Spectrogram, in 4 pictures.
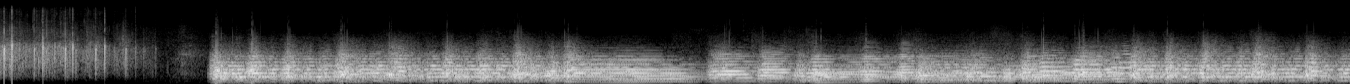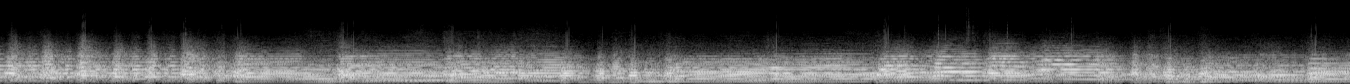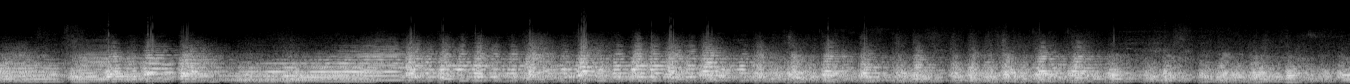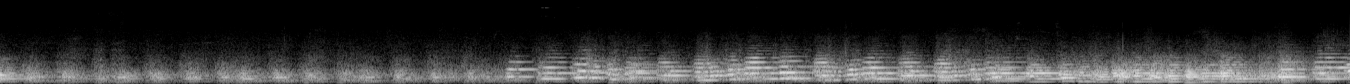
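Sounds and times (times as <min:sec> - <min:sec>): tuba and euphonium ensemble: 0:02.0 - 0:54.0.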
